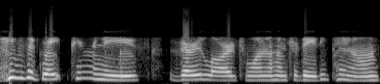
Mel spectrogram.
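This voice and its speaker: A woman at a fairly slow pace, with an unremarkable speaking voice in a medium pitch. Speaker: pet product entrepreneur. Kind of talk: interview.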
